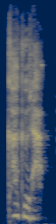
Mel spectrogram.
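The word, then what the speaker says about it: 神楽: でも、神楽の場合はちょっと違います。この漢字 2 つで神楽と読みます。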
